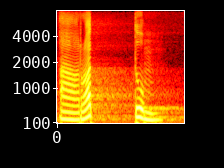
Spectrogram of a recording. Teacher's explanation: Dari ro tuh kita lewat aja dalnya. Ro langsung tekan ke ta. Aradtum. Jadi udah nggak ada pantulan di dal ya.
